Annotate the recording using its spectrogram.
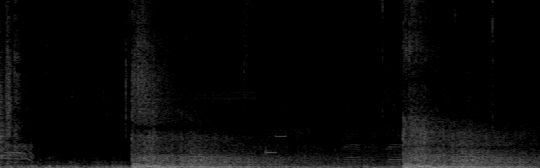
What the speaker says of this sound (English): Nade's getting tossed on the corner with that smoke, and Pancake pretty far back.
